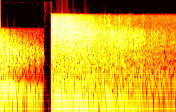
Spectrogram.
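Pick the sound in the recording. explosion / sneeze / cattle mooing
explosion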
